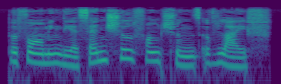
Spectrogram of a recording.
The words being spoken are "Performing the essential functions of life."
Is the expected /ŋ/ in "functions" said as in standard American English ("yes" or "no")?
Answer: yes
